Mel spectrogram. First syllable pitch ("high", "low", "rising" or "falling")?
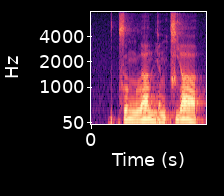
low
